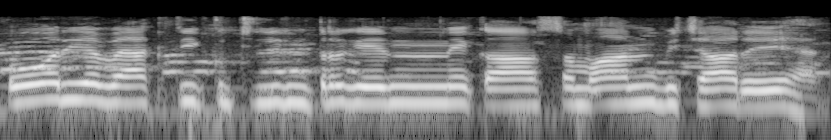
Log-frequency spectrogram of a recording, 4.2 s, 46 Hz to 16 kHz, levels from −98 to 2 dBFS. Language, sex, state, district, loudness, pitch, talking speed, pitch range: Hindi, male, Uttar Pradesh, Saharanpur, -14 LUFS, 210 Hz, 160 wpm, 195-220 Hz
